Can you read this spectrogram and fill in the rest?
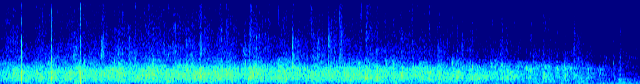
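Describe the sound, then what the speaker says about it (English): Audience applause welcoming guests onto a panel at a talk event, a steady, dense wash of clapping from a seated crowd that carries on evenly for over six seconds with no talking. "So a big round of applause for Steve and our distinguished guests."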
